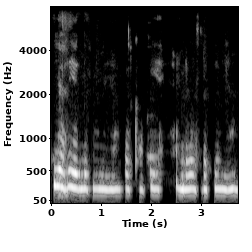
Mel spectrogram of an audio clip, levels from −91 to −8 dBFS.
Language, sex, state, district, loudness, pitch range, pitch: Hindi, female, Bihar, Jahanabad, -19 LUFS, 210-225 Hz, 220 Hz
